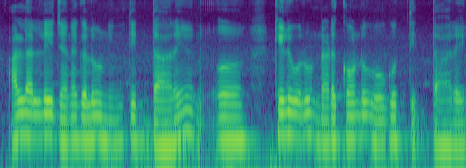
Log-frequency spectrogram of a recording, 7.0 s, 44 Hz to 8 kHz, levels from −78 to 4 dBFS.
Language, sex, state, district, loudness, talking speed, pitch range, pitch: Kannada, male, Karnataka, Bangalore, -19 LUFS, 60 wpm, 100-115 Hz, 105 Hz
